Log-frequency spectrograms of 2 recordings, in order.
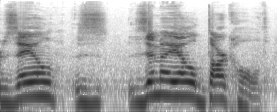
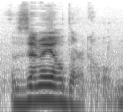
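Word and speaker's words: Dzemael Darkhold: I just assumed the D's silent. Yeah. Zemael Darkhold.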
